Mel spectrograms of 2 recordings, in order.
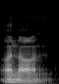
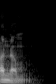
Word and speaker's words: Anam: Answer of this question is Tahmima Anan or Anam. So remember Tahmima Anam.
